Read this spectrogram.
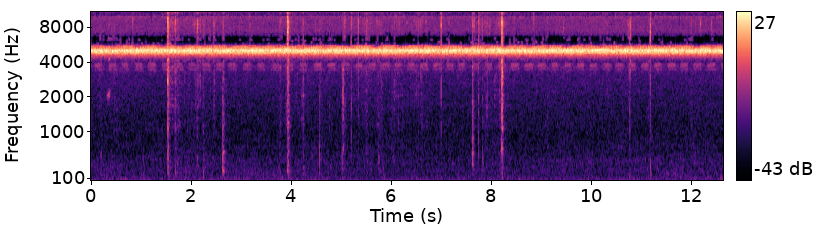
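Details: Steady high ringing from bell crickets fills the background while crisp campfire cracks burst out every second or two, blended as calming sleep sound.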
